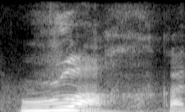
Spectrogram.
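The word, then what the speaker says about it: רוח: 그래서 근데 밑에 아까 다음에 모음을 보겠지만 잘려져 있는 이렇게 딱 이런 게 있으면요 아으 발음이 돼요. 그래서 루아흐가 돼요.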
